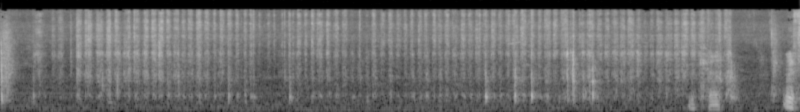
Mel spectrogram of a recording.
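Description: Pencil lead scratching quickly back and forth over a sheet of paper held on the engine's gasket face, a fast run of short scratchy strokes with a few louder ticks. It is taking a rubbing of the gasket surface's edge and bolt holes to make a gasket template.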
